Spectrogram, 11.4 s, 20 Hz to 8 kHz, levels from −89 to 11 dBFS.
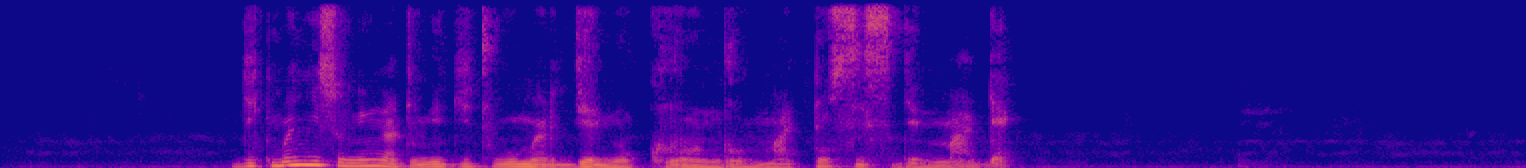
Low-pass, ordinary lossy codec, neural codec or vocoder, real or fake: none; none; codec, 16 kHz, 2 kbps, FunCodec, trained on Chinese and English, 25 frames a second; fake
